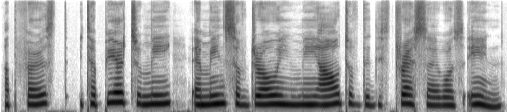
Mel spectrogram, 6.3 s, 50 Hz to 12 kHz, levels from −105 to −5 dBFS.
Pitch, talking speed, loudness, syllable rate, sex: 215 Hz, 170 wpm, -17 LUFS, 3.9 syllables/s, female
